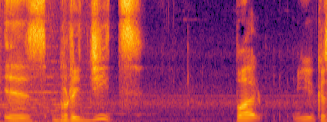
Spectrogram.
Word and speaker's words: Brigitte: Her name is Brigitte, but you could say Bridget. At the end of the day, nobody's going to pronounce it with the accent. Even though there's no D in the word, they're going to still pronounce it Bridget.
